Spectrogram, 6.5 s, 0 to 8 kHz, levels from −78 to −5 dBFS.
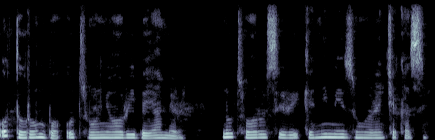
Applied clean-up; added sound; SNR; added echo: none; none; none; none.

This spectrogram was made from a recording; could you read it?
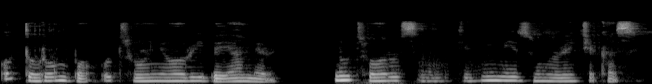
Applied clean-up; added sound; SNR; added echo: neural mask model DeepFilterNet 3.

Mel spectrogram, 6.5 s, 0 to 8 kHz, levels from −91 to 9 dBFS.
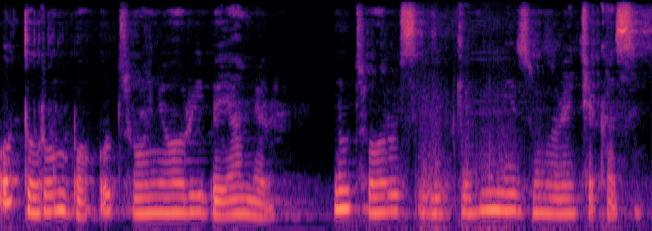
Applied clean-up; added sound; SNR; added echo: neural separator model SepFormer DNS4.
